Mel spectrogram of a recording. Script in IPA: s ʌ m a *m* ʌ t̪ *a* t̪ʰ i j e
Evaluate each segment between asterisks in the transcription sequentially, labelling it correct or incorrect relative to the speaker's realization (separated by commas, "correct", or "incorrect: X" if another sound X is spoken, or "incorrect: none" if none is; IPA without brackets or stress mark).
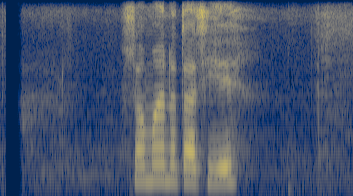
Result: incorrect: n, correct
